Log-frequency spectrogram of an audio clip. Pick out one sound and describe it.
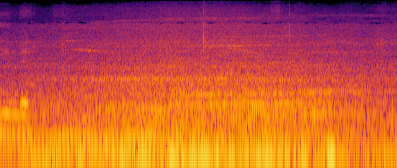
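A woman gulps a drink.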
